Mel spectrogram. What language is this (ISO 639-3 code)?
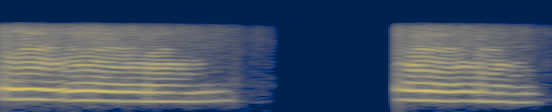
asm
